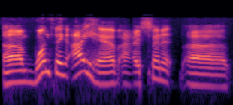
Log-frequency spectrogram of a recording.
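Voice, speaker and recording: A man co-hosting a podcast in casual chat, telling things in a halting, conversational way. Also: a little high, very animated, no echo. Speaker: podcast co-host. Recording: dull lo-fi audio.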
